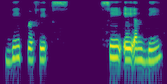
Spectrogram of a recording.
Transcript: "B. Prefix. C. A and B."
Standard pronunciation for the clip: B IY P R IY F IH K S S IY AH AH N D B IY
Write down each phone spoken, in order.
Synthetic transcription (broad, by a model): B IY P EH F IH K S S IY AH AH N B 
